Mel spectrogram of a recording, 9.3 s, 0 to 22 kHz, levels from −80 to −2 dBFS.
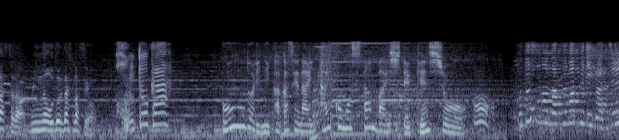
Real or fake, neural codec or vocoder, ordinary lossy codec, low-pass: real; none; AAC, 48 kbps; 7.2 kHz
